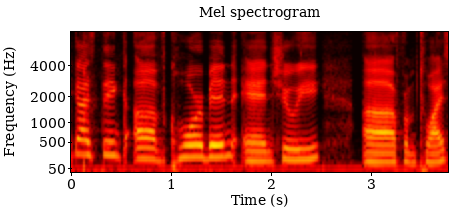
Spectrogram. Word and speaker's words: Tzuyu: Put the comments down below what you guys think of Corbin and Chewy uh from Twice. It's pronounced Chewy.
